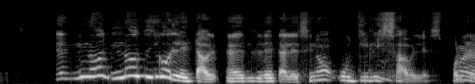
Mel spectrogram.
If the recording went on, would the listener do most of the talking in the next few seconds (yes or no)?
no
